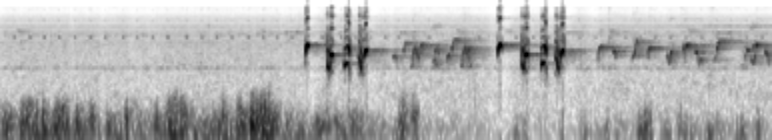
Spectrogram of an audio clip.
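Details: Amid low rumbling background noise, a wild bulbul that keeps away from the cage, probably feeding chicks in its nest, sings two crisp chattering phrases, each trailing into a series of descending warbled notes.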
